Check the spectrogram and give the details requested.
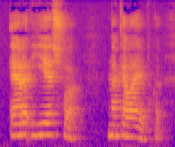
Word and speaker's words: Yeshua: nome de J era Yeshua naquela época a maioria das pessoas hoje enfatiza a primeira sílaba desse nome mas aí fazer deveria ser mesmo na segunda e chuá pelo jeito é claro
